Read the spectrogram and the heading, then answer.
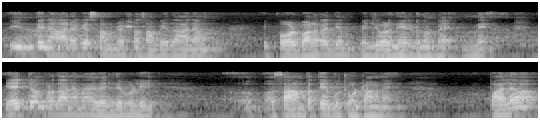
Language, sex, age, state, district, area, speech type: Malayalam, male, 60+, Kerala, Kottayam, rural, spontaneous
